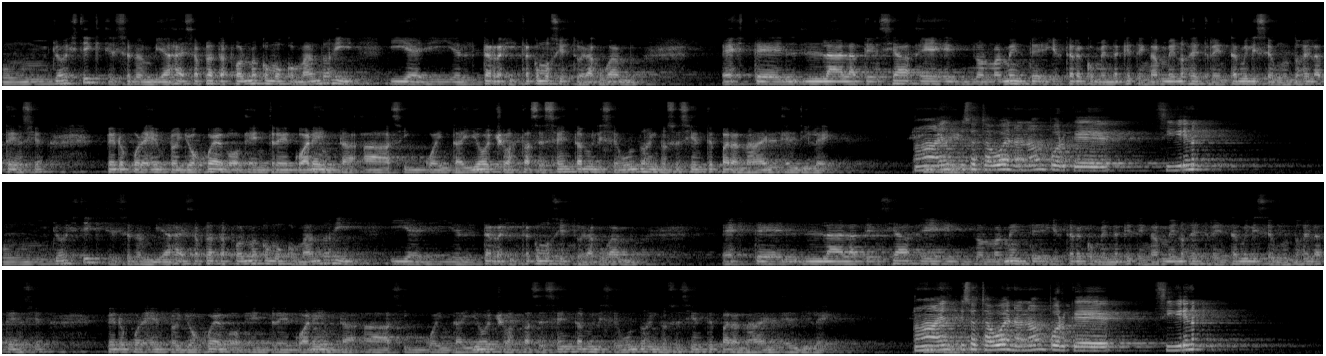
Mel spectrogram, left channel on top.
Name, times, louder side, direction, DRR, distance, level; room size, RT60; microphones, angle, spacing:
voice 1, 0.0-6.9 7.2-21.5 22.3-23.0, left 4 dB, 70° left, 9 dB, 0.6 m, -30 dB
voice 2, 22.3-24.3 24.8-25.1, right 2 dB, 20° right, 6 dB, 0.4 m, -25 dB
19.0 x 7.5 x 3.8 m, 2.2 s
head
